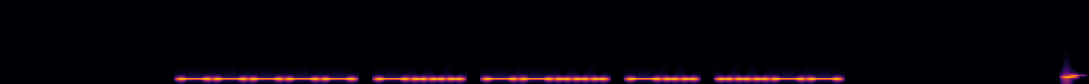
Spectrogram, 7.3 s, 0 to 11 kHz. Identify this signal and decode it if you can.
Morse code, heard as a keyed tone, about 20 wpm, 700 Hz. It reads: 0B7D3
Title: Code Groups - 5 Letter:Numbers - 20wpm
